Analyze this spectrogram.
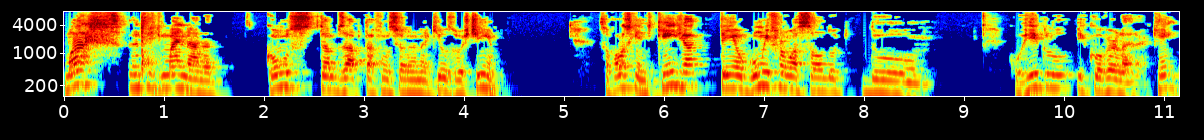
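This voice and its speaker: A man's somewhat breathy, fairly high voice at a fairly slow pace, with long, frequent pauses, very even loudness and ordinary pitch variation. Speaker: immigration and job advisor. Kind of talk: webinar presentation. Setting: online webinar call.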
